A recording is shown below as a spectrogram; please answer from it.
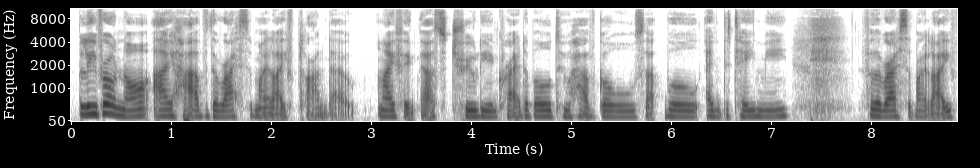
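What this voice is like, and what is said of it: Emotional voice. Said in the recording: “a very emotional episode, and you will continue to hear the emotion in my voice.”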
